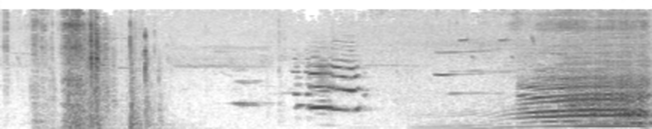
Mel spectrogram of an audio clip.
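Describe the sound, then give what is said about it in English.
In a barn, a cow moos in a long, loud, rising bellow after a couple of thumping knocks and a brief higher animal call, sounding slightly echoey. “Oh, sorry, Miss Cow. We are looking for ducks.”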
